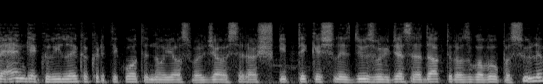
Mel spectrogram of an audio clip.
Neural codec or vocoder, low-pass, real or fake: codec, 16 kHz, 0.4 kbps, LongCat-Audio-Codec; 7.2 kHz; fake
